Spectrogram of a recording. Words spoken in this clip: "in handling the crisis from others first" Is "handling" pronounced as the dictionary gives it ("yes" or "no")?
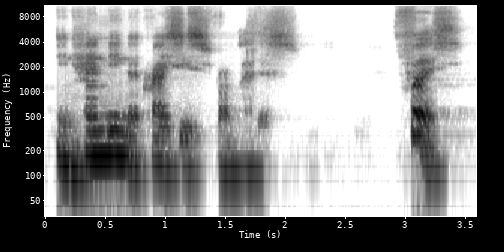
no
